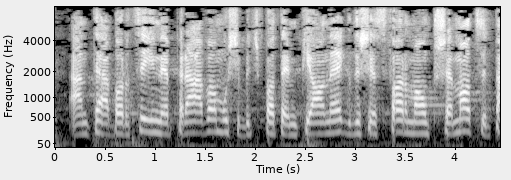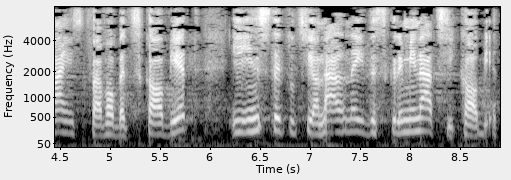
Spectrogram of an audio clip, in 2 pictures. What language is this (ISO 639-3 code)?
pol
